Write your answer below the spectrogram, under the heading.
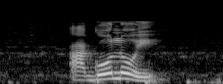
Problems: none marked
